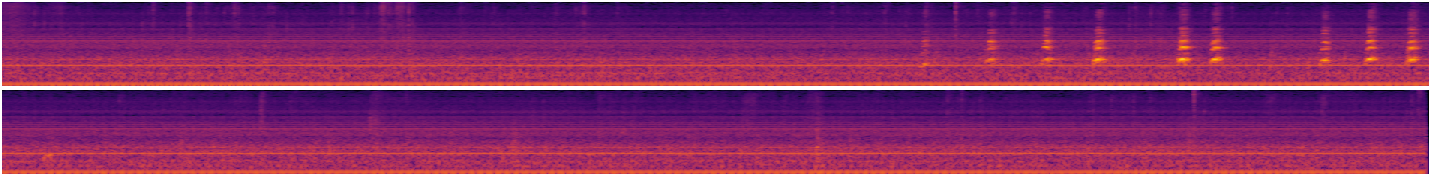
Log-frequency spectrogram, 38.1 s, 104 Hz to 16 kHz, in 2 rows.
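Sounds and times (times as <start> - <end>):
steady low hum: 0.0 - 38.0
dog barking: 12.3 - 12.6, 13.2 - 14.9, 15.7 - 16.4, 17.6 - 19.0.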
